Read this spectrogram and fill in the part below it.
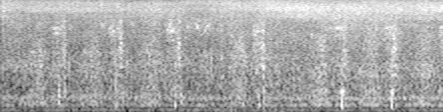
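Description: Honey bees buzz around an open hive being split in spring, a dense steady hum with individual insects zipping close past, no voices.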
